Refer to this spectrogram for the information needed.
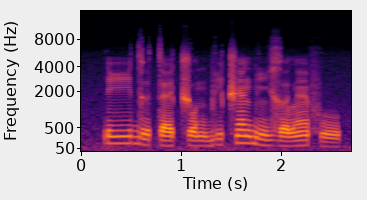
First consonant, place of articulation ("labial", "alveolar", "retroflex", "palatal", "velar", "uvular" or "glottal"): alveolar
